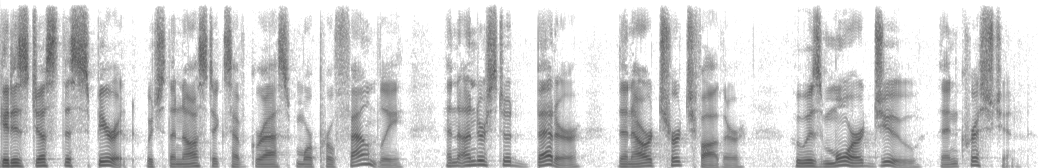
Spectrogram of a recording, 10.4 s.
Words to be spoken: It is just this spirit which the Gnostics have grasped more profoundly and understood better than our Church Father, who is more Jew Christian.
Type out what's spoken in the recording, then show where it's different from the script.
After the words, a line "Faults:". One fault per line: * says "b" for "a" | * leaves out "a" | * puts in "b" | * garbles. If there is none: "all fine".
It is just this spirit which the Gnostics have grasped more profoundly and understood better than our Church Father, who is more Jew than Christian.
Faults:
* puts in "than"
